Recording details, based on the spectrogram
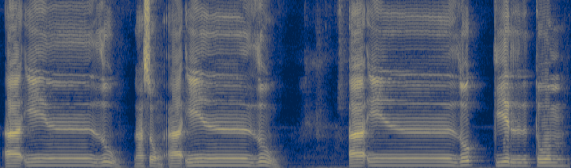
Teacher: nun suara nun, ya, nun matinya disamarkan kepada zal. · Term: ikhfa hakiki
